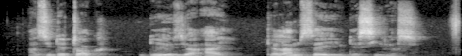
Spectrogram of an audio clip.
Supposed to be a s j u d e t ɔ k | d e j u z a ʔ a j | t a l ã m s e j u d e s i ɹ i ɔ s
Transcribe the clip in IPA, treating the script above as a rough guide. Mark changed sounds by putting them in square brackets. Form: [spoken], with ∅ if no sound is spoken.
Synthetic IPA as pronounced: a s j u d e t ɔ k | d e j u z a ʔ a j | t [ɛ] l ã m s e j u d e s i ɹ i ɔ s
